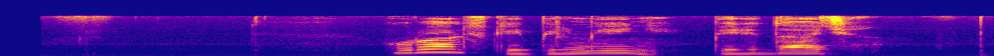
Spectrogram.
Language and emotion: Russian, sad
